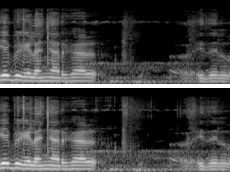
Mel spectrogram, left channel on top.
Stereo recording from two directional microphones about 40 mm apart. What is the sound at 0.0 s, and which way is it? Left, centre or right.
A man's voice, centre.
